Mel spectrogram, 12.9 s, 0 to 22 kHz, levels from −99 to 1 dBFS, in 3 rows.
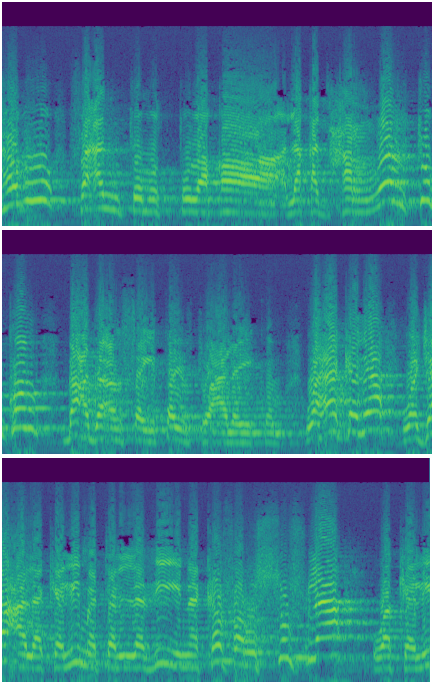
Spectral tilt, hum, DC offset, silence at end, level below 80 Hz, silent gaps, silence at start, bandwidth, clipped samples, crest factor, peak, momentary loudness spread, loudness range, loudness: -3 dB/octave; none; under 0.1%; 0 s; -52 dBFS; none; 0 s; 15 kHz; under 0.1%; 12 dB; -8 dBFS; 7 LU; 2 LU; -20 LUFS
